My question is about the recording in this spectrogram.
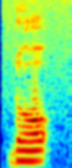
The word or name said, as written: RO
